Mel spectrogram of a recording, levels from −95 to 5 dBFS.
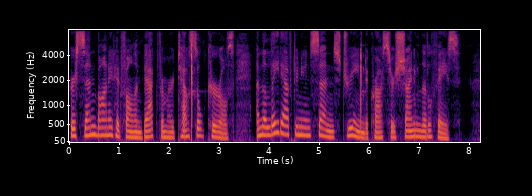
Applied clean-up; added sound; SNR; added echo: neural mask model DeepFilterNet 3.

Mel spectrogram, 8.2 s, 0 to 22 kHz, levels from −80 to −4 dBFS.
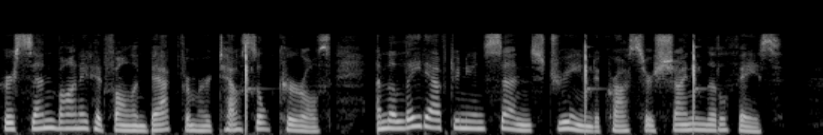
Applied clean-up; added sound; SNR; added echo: classical method spectral subtraction.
